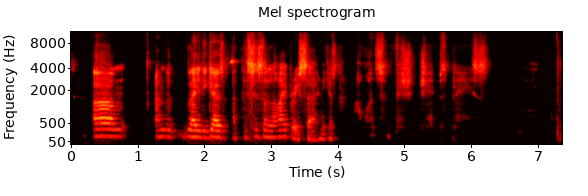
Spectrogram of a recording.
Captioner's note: whispering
